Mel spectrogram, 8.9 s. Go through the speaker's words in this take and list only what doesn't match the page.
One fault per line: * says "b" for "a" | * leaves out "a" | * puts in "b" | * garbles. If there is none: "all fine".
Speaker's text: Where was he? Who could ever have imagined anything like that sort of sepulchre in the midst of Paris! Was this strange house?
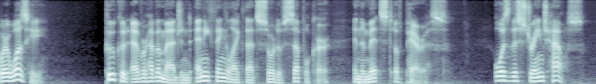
all fine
